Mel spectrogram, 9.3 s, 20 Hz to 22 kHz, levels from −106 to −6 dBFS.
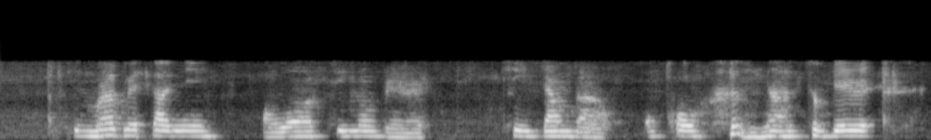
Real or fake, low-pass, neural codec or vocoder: fake; 3.6 kHz; codec, 32 kHz, 1.9 kbps, SNAC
